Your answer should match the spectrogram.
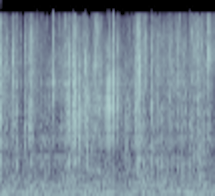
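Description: Gold foil trading-card pack wrapper being crumpled in the hands: a run of irregular crinkles, over a faint steady low hum.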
